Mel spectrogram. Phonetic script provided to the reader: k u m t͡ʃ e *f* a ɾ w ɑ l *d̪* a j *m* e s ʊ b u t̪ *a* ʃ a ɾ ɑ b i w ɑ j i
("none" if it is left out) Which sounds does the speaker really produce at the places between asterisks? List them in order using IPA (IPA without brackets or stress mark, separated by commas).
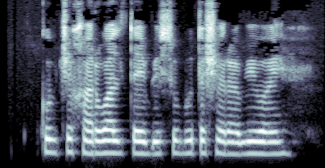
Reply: x, t̪, b, a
